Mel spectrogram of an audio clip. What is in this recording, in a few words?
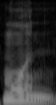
"mun3", taiwanese syllables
